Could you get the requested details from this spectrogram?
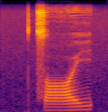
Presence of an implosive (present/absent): absent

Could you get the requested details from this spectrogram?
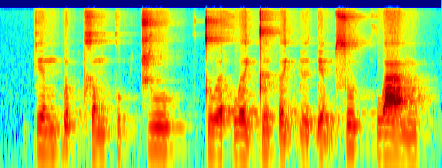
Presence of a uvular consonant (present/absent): absent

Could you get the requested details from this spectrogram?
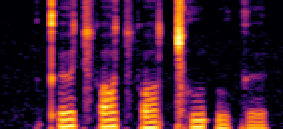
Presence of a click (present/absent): present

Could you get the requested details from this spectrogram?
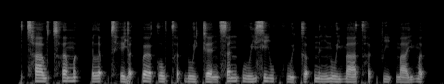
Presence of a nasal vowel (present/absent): absent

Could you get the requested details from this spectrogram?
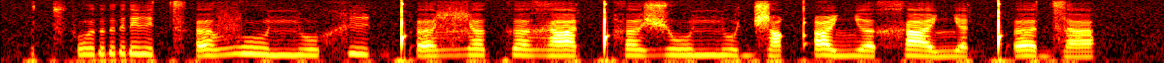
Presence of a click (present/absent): present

